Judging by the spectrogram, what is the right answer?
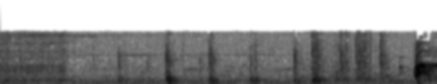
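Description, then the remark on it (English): Dogs bark at a little house in the eastern section of Denver, in short, irregular bursts, several yaps scattered across a few seconds, with the loudest bark coming right at the end and no talking. “I was settled in the eastern section of the city in a little house with my dogs.”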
